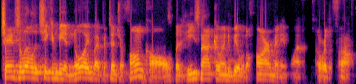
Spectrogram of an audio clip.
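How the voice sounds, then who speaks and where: A man with a medium-pitched voice addresses a court as defense counsel. He explains things in measured, careful phrases, with some halting pauses. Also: expressive, darkish tone, low-quality recording. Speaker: defense attorney. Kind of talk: courtroom argument. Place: indoor courtroom.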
